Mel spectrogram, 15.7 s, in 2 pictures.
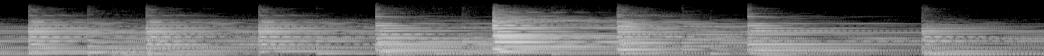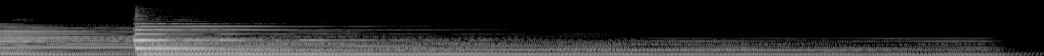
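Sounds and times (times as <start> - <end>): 
upright piano: 0.0 - 15.3.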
